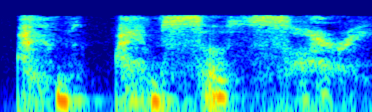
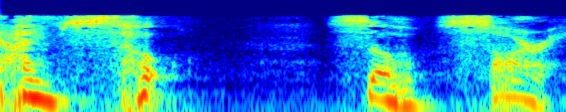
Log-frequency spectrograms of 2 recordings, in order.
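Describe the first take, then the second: First: Hushed, whispered apology; barely audible, full of sorrow for someone. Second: Breathy, tear-choked apology; acted tearful compassion, slowing at the end; tearful sympathy. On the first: Acted. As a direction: whisper it with heartfelt compassion. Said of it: "you have this incredible". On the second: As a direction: draw out the sorrow, nearly crying. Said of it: "I mean, even with tears".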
